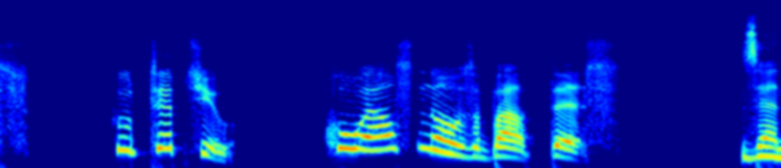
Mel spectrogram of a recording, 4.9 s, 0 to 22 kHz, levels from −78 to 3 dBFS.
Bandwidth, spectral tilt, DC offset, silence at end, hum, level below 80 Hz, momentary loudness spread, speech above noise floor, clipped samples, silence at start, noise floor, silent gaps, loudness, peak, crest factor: 14 kHz; -5 dB/octave; under 0.1%; 0 s; none; -74 dBFS; 13 LU; 66 dB; under 0.1%; 0.75 s; -90 dBFS; none; -24 LUFS; -10 dBFS; 16 dB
